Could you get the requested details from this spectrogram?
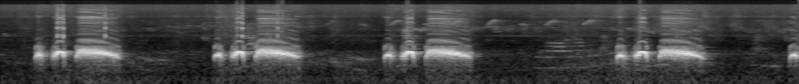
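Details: Spotted dove cooing steadily, the phrase repeated about every two and a half seconds: two or three quick clipped notes leading into a longer, soft, slightly rising-then-falling coo, low and mellow, with a quiet background.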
